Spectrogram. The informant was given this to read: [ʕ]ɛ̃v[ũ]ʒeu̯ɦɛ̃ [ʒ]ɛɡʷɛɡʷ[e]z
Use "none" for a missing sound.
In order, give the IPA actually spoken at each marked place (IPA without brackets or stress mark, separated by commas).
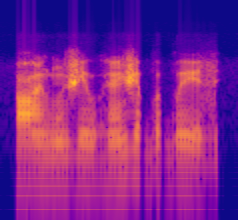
ʕ, ũ, ʒ, e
